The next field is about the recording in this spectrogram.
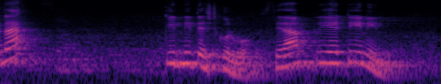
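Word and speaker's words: creatinine: kidney test করবো serum ক্রিয়েটিনিন ক্রিয়েটিনাইন না কিন্তু ক্রিয়েটিনিন অনেকে বলে ক্রিয়েটিনাইন হ্যাঁ এটা ঠিকমত উচ্চারণ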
